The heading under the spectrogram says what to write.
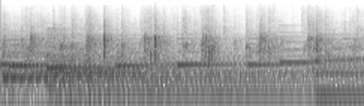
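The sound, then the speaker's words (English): An audience claps steadily as a clap offering after a prayer, for those who prayed or recommitted themselves. It is a dense wash of many hands, while sustained keyboard chords hold underneath and shift once near the end. “Can you give a clap offering for those who just may have prayed that or recommitted themselves?”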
